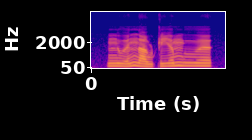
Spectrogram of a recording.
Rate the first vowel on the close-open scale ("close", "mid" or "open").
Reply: close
